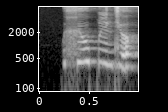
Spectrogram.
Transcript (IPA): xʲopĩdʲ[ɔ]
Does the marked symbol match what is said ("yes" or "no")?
no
